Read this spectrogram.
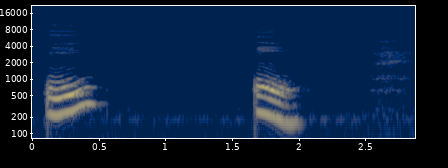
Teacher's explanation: make sure that it's a closed o phonetically closed but on the inside you should feel like you're really stretching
